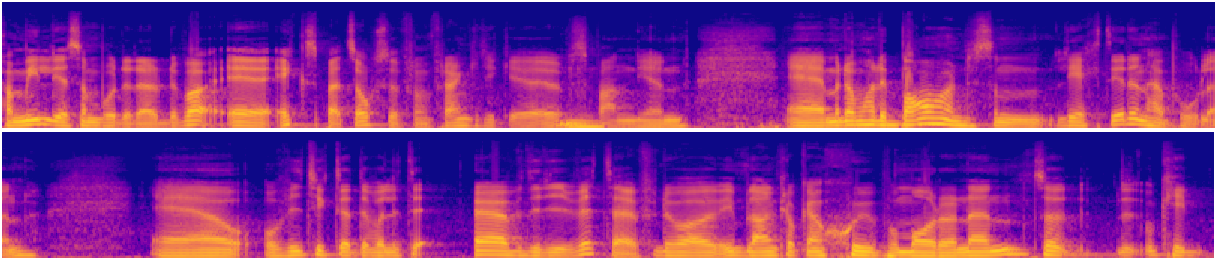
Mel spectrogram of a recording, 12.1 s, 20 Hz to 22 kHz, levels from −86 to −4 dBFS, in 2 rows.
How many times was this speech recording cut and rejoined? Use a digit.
0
